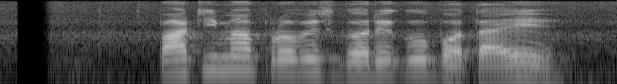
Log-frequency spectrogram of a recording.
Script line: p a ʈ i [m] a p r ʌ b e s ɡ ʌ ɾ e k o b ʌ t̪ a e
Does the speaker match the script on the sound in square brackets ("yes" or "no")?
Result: yes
